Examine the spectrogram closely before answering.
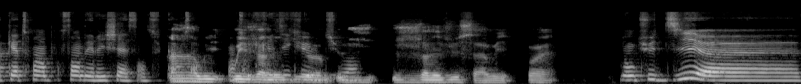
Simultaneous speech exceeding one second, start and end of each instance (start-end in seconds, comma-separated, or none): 1.7-3.6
